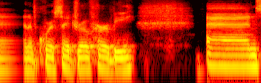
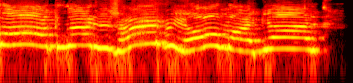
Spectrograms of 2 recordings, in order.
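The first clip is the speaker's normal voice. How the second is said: high, loud, excited screaming. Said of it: "all these guys screaming".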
